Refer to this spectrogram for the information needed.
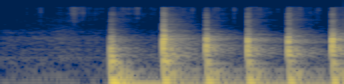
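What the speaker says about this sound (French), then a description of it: "Elle frappe à la porte." Knuckles rap on a door six times in a quick, even series of firm, close knocks after a moment of silence.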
